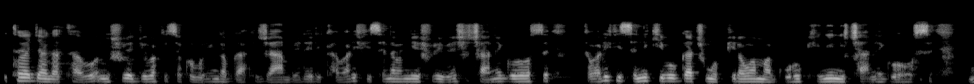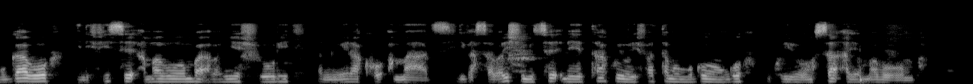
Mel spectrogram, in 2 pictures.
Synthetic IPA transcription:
itʰojaɟaɡatʰaβo̞niʃuːɾeɾɟuːβakisokoβuhiːŋɡab̚ɡaːkiʒa̰ːmbe̞ɾe̞ɾikʰaβaɾifise̞naβaɲe̞ːʃuːɾiβeːnʃi̥t͡ʃaːne̞ɡo̞ːse̞ɾikaβaɾifise̞nikʰiβuɡat͡ʃumupiɾawamaɡuɾukʰininit͡ʃa̰ːne̞ɡo̞ːse̞muɡaβo̞niɾifise̞ʔamaβo̞ːmbaaβaɲe̞ːʃuːɾiβaɲweːɾakʰo̞ʔamaːz̥iɾiɡasaβa̰ɾiʃimit͡se̞ɾe̞ːtʰakujo̞ɾifatamumuɡo̞ːŋɡo̞kuɾiɾoːnsaʔajo̞maβoːmba

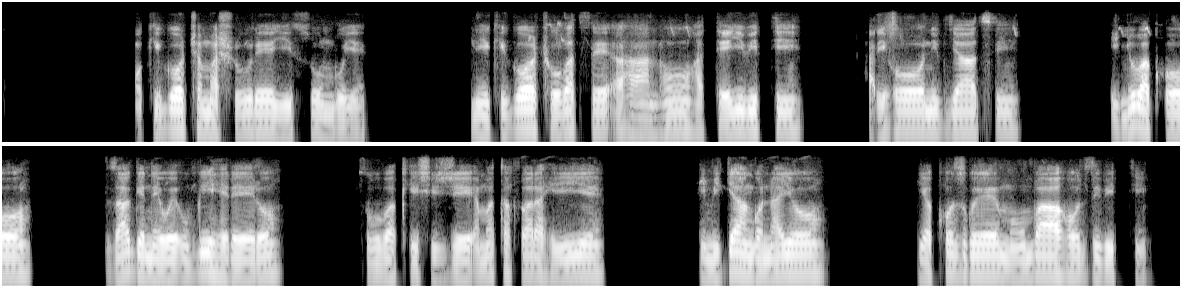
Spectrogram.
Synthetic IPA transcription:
mukʰiɡo̞t͡ʃamaʃuːɾe̞jiːsuːmbuje̞ | nikʰiɡo̞t͡ʃuːβat͡se̞ʔa̰ɦaːn̥huɦate̞ːjiβitʰi | ha̰ɾiɦo̞nivjaːt͡si | ɲuβakʰo̞ | zaːɡe̞ne̞we̞ubɡiːɦe̞ɾe̞ɾo̞ | z̥uːβakʰiːʃid͡ʒe̞amatafaɾaɦije̞ | imiɾɟaːŋɡo̞najo̞ | jakʰo̞zɡwe̞muːmbaːɦo̞ziβitʰi

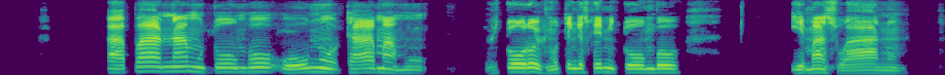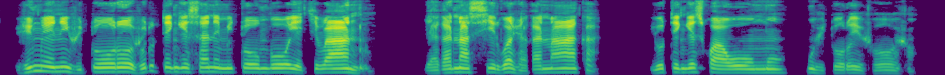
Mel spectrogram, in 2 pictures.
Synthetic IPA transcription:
apanamuto̞mbo̞wouno̞tamam | ʐito̞ɾo̞ʐino̞te̞ŋɡe̞swamito̞mbo̞ | je̞mazuwaːno | ʐimwe̞niʐito̞ɾo̞ʐotote̞ŋɡe̞sane̞mito̞mbo̞je̞t͡ʃiʋantʰu | jakanasirwaʐakanaka | jo̞te̞ŋɡe̞swawomo | muʐito̞ɾo̞iʐo̞ːʐo̞

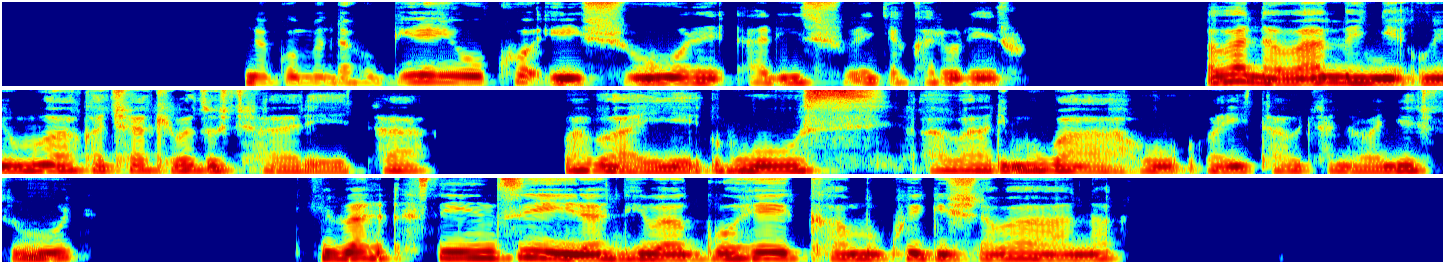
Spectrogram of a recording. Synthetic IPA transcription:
ndaɡo̞ːmbandakub̚ɡiːɾe̞juːkʰo̞ʔiɾiʃuːɾe̞aɾiʃuːɾe̞ɾɟakʰaɾoɾe̞ɾo | aβaːnaβame̞ɲe̞ʔujumŋaːkat͡ʃakiβazo̞t͡ʃaɾe̞ːtʰa | βaβaːje̞βo̞se̥ | aβaɾimuβaho̞βaɾitʰahot͡ʃaːneaβaɲe̞ʃuːɾe̞ | n̥hiβasiːnziɾan̥iβaɡo̞ɦe̞kʰamukwiːɡiʃaβaːna

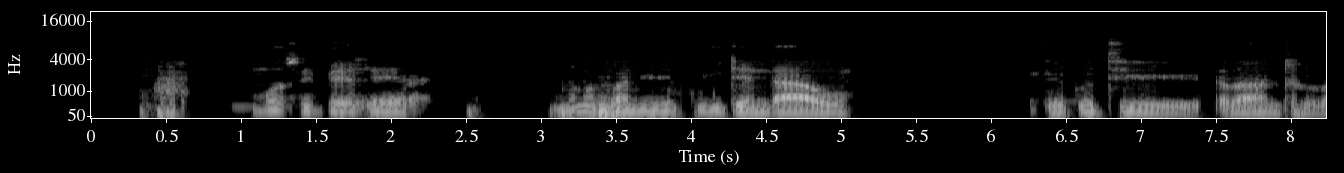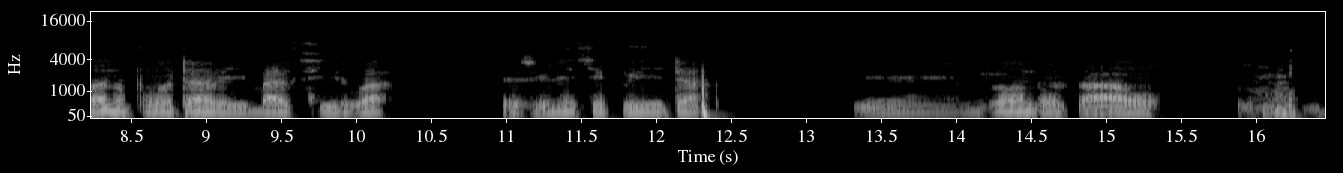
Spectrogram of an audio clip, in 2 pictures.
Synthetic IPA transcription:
muʐibʱe̞ɮeɾa | muno̞fanirikuitendau | d͡ze̞kutʰiʋantʰuʋano̞potaʋeiɓat͡sirwa | ʐḭne̞t͡ʃe̞kuita | nend͡ɮo̞ndo̞d͡zaːʋo̞

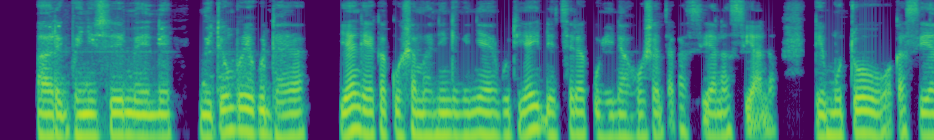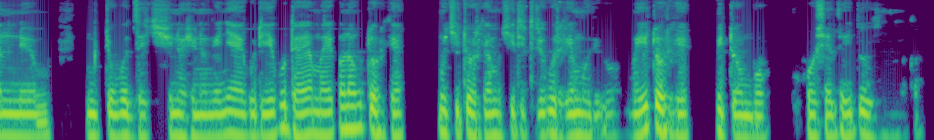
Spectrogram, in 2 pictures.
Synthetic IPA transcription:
aɾiɡʱwiɲise̞me̞ne | mito̞mbo̞je̞kudʱaja | jaŋɡejakako̞ʃamaniŋɡiŋɡe̞ɲajaje̞kutijaiɗe̞t͡se̞ɾakuɦinaɦo̞ʃad͡zakasijanasija̰naŋɡe̞muto̞wa̰kasijanane | mito̞mbo̞d͡zet͡ʃʐinoʐinoŋɡe̞ɲajaje̞kutije̞kudʱajamaikaonakuto̞rje | mut͡ʃito̞rjamut͡ʃititirikurwemuɾiromaito̞rwe̞ | mito̞mbo̞ | ho̞ʃad͡zaitoɦinaka

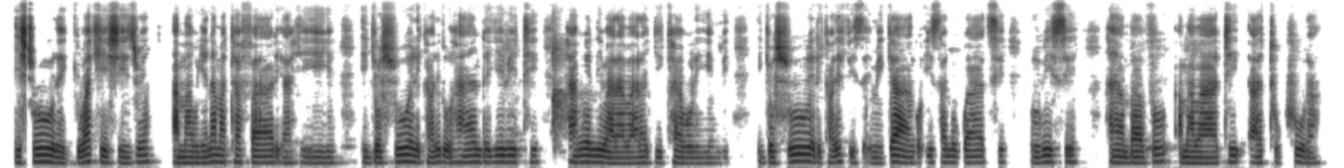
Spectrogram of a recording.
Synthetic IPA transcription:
iʃuːɾe̞ɟuβakʰiʃid͡ʒwe̞ | amaβujenamatʰafaɾḭʔahijeiɾɟo̞ʃuːɾe̞ɾikaβaɾiɾuɦaːnde̞jiβitʰihamŋe̞niβaɾaβaɾaɡikʰaβuɾiːmbiːɾɟo̞ʃuːɾe̞ɾikʰaβaɾifise̞imiɡaːŋɡo̞̰ʔisanuɡwaːt͡si | uɾuβisihajambavua̰maβaːtʰiatʰukʰuɾa

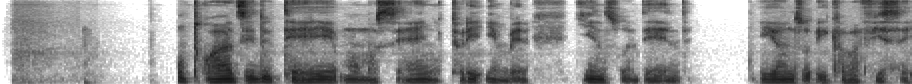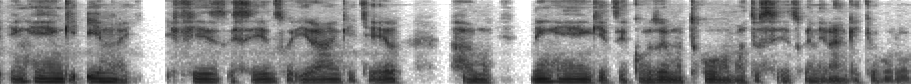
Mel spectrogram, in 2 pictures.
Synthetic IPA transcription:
utwaːzidutʰeje̞mumuseɲitʰuɾiʔimbe̞̰ɾejinzundḛːnde | ijo̞nzṵʔikʰaβafise̞̰ʔiŋhiːŋɡiimŋe̞ | iisizɡwḛʔiɾaːŋɡiɟḛɾa | ha̰mŋe̞ | niŋiːŋɡiz̥ikʰozwemutwumbadusḭzɡwenḭɾa̰ːŋɡiɾɟuβṵɾṵβu

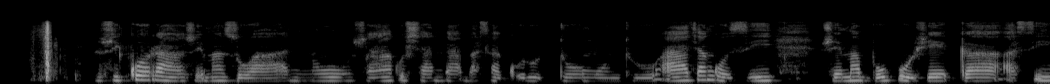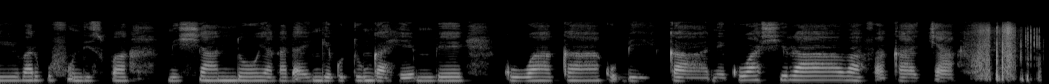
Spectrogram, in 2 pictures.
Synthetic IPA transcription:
ʐiko̞ɾaʐe̞̰mazuwanuʐ̥akuʃandaɓasaɡʱuɾutumuntʰuat͡ʃaŋɡo̞ziʐ̥e̞mabʱukuʒe̞ɡʱaa̰siʋaɾikufundiswamiʃando̞jakaɗaiŋɡe̞kutuŋɡaɦe̞mbe̞kuwakakuɓikane̞kuwaʃiraʋava̰kaːt͡ʃa

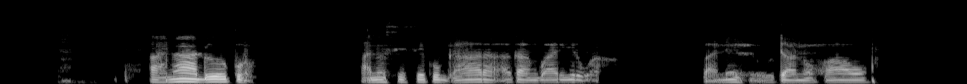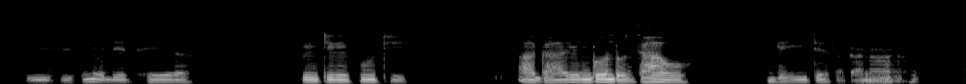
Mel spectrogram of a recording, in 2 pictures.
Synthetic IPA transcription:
anaːɗoko | a̰no̞sisekuɡʱaɾaʔa̰kaŋɡwaɾirwa̰ | pa̰ne̞ʐe̞̰utano̞ɦwaːwo̞ | iʐiʐino̞ɗe̞t͡se̞ra | kuitire̞kutʰi | aɡʱaɾe̞ŋɡo̞ndo̞d͡zawo̞ | d͡ziite̞ʐakanaːka

